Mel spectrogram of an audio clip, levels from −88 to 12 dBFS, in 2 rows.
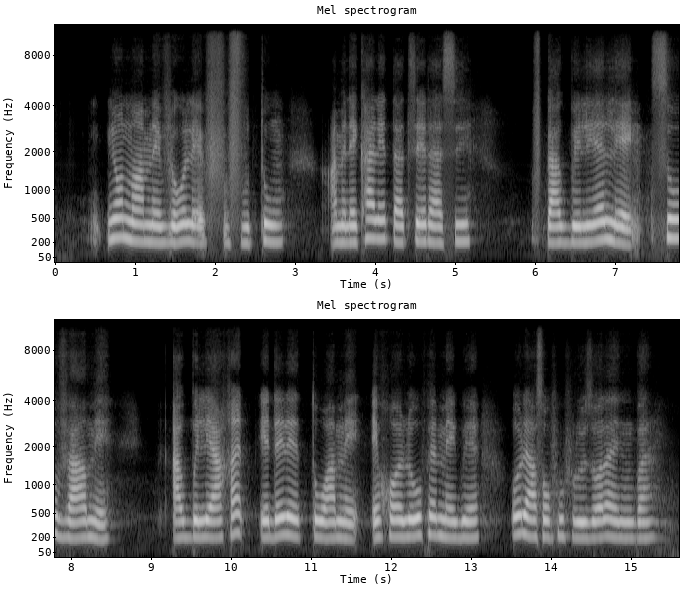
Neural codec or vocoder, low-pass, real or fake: codec, 24 kHz, 0.5 kbps, DualCodec; 10.8 kHz; fake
